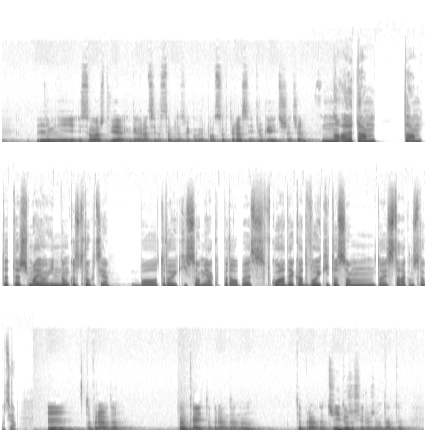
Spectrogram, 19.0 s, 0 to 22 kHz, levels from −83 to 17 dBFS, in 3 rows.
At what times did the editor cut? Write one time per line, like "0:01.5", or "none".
none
